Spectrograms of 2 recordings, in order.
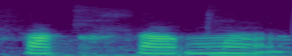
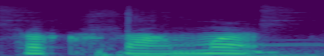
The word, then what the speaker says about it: saksama: Asas, azas, andal, handal, kualitas, kualitas, saksama, seksama ya. Yang benar saksama bukan seksama.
